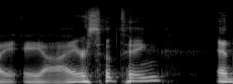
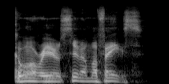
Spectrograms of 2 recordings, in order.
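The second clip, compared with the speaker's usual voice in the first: distorted acted ghoul voice; 3 dB louder than usual. Mimicking the other speaker, sounding like a messed-up Beetlejuice voice. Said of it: "You sound like a fucked up Beetlejuice".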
